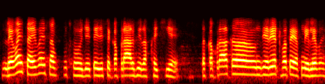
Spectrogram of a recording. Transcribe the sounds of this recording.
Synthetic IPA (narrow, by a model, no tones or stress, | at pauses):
leβəjt̪əjbəjsəb̚kut͡ʃʰkɦod͡ʒajt̪ɛd͡ʒɛsekəpɽaɾbʱiɾəkʰəjt͡ʃʰijɛ | t̪ɔkəpɽaɾked͡ʒeɾeʈɦot̪ɛəpnelebəj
